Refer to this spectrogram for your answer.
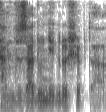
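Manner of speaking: ordinary talk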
